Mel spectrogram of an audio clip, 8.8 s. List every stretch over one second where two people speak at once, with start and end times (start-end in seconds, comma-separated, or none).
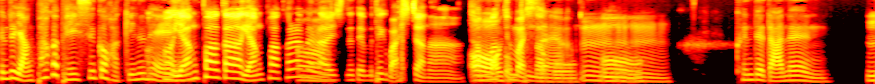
4.7-6.4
